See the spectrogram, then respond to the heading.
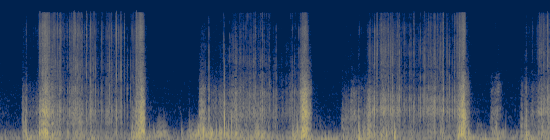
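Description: Fingernails scratch and rub roughly across a black foam microphone windscreen, producing close, crunchy, tearing scrapes with a heavy low rumble and bright hiss. The rough strokes come in uneven waves, with sharper, louder swipes rising out of steady rubbing.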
